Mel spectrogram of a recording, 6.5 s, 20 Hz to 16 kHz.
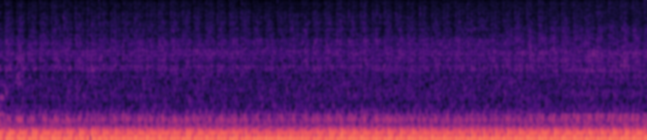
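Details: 2001 BMW 540 wagon, M62 V8 manual swap with E39 M5 headers, first start after sitting six years, new fuel pump: steady deep V8 burble, even pulse around 100 beats a minute, no knocks or ticks; healthy idle.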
